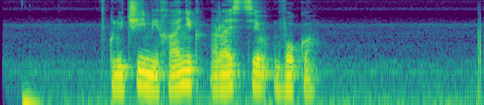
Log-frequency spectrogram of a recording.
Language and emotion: Russian, neutral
